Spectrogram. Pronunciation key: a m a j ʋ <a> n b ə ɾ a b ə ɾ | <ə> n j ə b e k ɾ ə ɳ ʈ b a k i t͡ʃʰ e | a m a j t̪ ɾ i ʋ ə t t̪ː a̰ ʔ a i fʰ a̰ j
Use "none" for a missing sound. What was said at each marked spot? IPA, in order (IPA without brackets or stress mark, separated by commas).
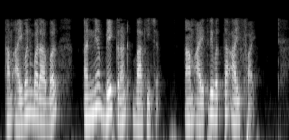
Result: ə, ə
